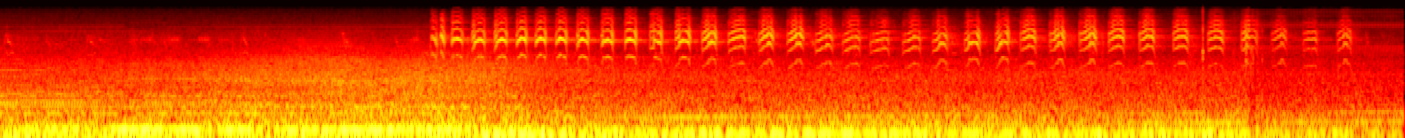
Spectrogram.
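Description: A bird calling a fast series of short, high chirps, about four to five a second, starting some four seconds in and quickening before it stops near the end, over a low steady rumble.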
